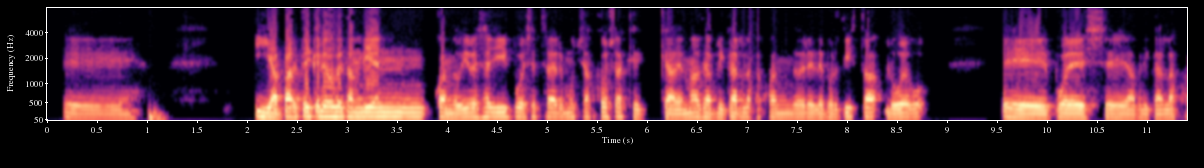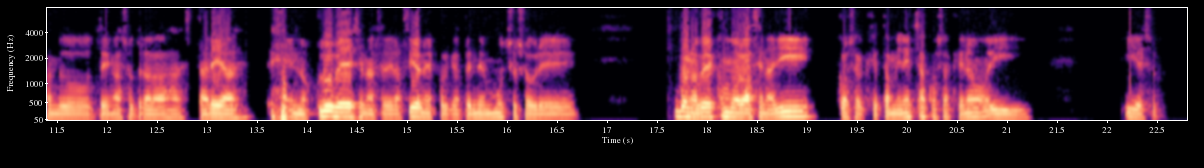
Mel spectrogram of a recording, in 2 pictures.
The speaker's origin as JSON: {"language": "Spanish", "town": "Málaga", "region": "Andalusia", "country": "Spain", "tie": "born or raised there", "said": "yo soy de Málaga"}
